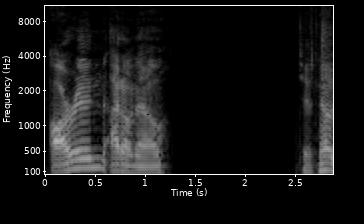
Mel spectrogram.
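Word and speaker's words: Aran: it doesn't sound right it said it said in one of the games as Aaron so I'm gonna go with that but man I don't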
